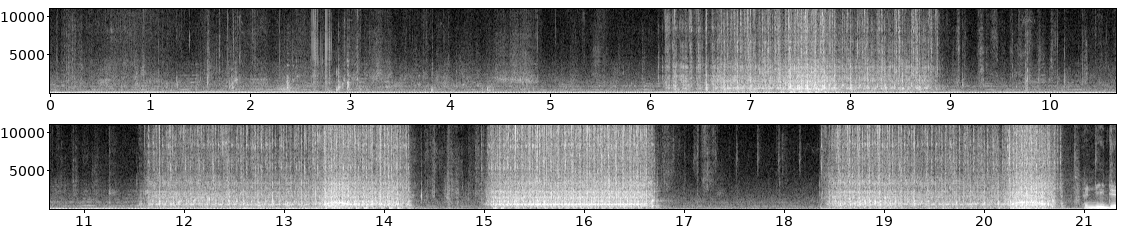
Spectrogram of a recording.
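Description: A sewing machine tacks folded webbing onto a bag in several loud, close bursts of rapid stitching, separated by pauses where a person talks quietly.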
